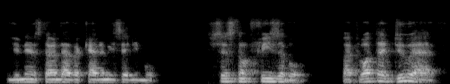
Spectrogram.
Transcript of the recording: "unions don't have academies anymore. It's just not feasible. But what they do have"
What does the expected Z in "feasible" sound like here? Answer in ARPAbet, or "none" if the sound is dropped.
Z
